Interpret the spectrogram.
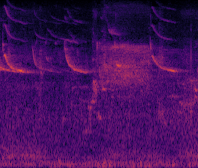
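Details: By Lake Erie, birds give sharp downward-sweeping whistles and quick chirps in rapid succession, several singers overlapping over quiet background noise.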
